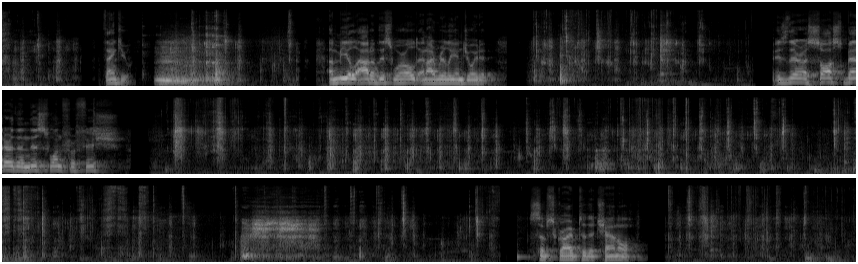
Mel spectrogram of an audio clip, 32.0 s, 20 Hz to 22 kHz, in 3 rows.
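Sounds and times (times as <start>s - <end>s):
crunching and chewing fried fish: 0.0s - 1.1s, 6.5s - 9.4s, 12.5s - 27.6s, 29.6s - 32.0s.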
